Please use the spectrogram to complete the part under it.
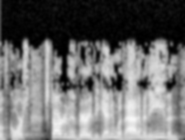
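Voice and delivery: normal talking voice

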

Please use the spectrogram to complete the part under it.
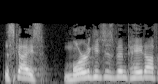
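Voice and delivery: usual speaking voice

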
